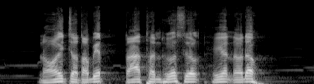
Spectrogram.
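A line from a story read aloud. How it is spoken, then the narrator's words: Icy, demanding female voice. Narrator (Vietnamese): Nữ quái lại cất giọng lạnh lùng băng giá, nhưng lần này trong giọng nói ấy lại như có vẻ yêu cầu nhiều hơn dọa dẫm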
